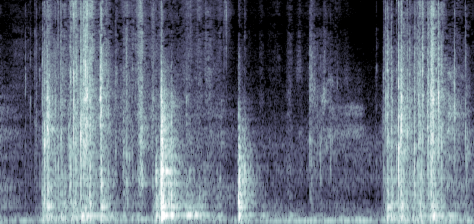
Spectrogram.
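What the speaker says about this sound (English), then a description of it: "Just gonna give them a shuffle." Career and money oracle cards are shuffled by hand close to the mic, making several short papery bursts of riffling and flicking separated by quiet pauses.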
